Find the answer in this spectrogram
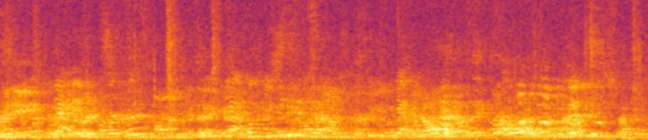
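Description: Indistinct chatter of several people talking at once in a large room, with no single voice standing out.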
